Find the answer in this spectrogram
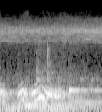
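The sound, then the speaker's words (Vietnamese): A barn owl calls at night: a few wavering, warbling tonal hoots followed by a steady held note, moderately loud, over a low background hum with no voices. “Đâu đó là tiếng chim lợn Tiếng chó cắn ma Tất cả như tạo ra những âm thanh Khiến cho bất kỳ ai nghe thấy cũng phải rùng mình sởn gai ốc”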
